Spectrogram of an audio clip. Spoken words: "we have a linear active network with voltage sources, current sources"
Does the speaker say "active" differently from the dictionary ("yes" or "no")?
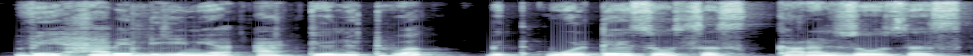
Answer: no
